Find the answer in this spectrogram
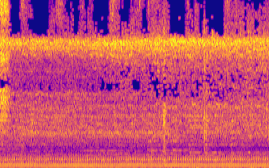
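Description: Portable generator running steadily, a constant low hum.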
